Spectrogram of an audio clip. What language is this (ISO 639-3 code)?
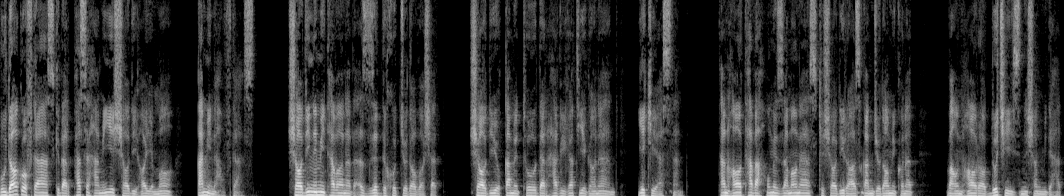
fas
